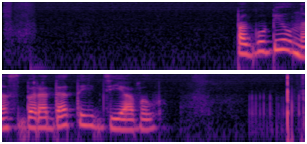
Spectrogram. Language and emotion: Russian, neutral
